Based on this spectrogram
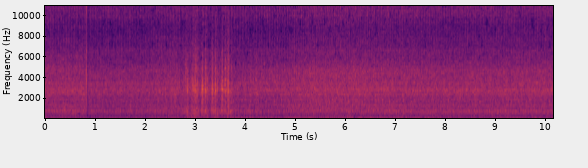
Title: Tata tigor vibration misfires like hell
